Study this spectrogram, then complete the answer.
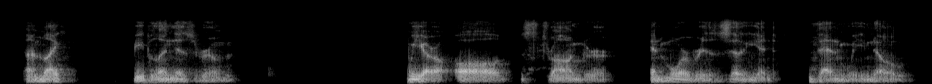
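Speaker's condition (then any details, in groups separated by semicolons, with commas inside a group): Laryngectomy; total laryngectomy, voice prosthesis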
